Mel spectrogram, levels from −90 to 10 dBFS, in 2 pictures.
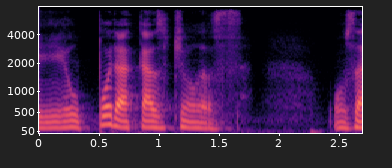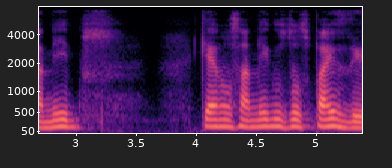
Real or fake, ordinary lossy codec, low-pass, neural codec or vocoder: fake; none; 7.2 kHz; autoencoder, 48 kHz, 32 numbers a frame, DAC-VAE, trained on Japanese speech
